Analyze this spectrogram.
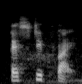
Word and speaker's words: testify: So testify. It's aspirated. Okay, so which syllable is stressed in this word? Testify. T. T. See, Testify. and T. is the first syllable of the stressed syllable. So of course it aspirated, right?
